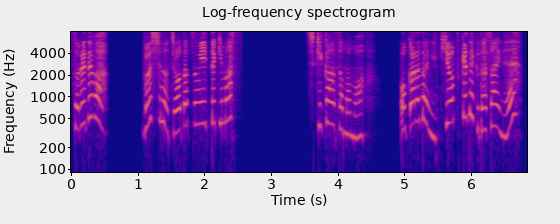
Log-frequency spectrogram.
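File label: OPERATION BEGIN Japanese, Voice; GF Alarm; Danuvia 43M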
